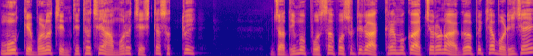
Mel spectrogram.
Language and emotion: Odia, fearful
